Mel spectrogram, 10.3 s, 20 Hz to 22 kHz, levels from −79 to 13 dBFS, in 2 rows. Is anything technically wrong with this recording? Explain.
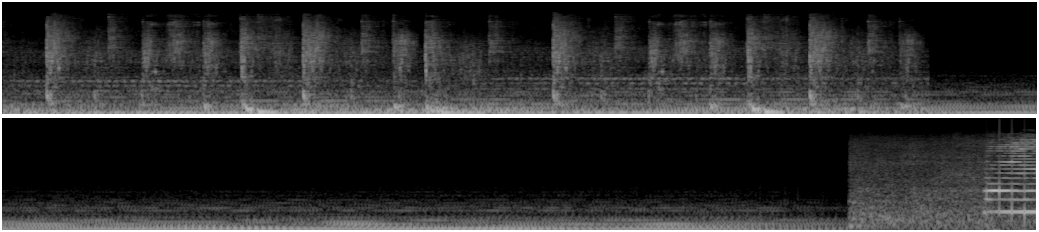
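Yes. Periodic USB or driver dropouts run from 8.9 to 10.29 s: something stalls the audio path every 63 ms, and each time around a millisecond of audio is skipped outright. The result is a steady ticking, roughly twenty clicks, heard only while sound is present.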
